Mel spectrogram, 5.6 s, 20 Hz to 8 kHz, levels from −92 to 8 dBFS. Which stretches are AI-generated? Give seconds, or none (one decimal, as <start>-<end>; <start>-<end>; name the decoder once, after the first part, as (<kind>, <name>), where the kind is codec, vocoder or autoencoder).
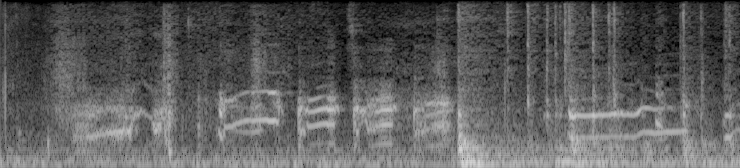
none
